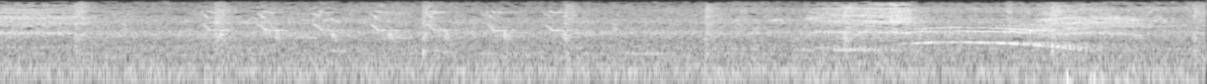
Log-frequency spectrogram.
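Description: Birds chirping: a quick run of about six short, high chirps, then a single drawn-out call that rises and falls, much like a cat's meow.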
